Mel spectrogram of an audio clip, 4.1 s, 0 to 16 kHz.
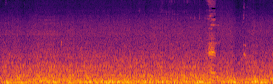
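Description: Steady road and wind noise inside the cabin of a BMW i3 electric car at motorway speed, mostly a low tyre rumble with no engine sound.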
